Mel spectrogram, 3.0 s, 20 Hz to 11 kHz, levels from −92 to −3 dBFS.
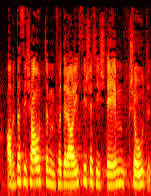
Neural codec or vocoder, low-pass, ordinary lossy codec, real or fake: none; 9.9 kHz; MP3, 64 kbps; real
